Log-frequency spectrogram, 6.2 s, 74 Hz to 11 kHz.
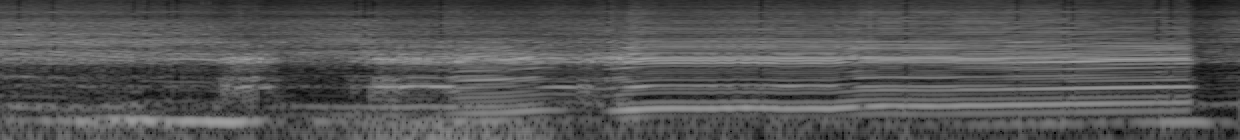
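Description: BMW E30 M3's S14 four-cylinder engine under hard acceleration, its revs climbing steadily through a gear and dropping sharply at upshifts about three seconds in and again near the end.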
